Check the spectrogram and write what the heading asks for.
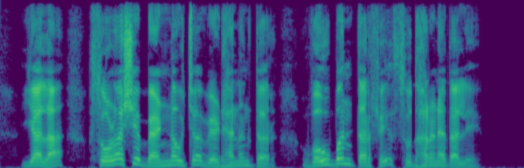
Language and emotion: Marathi, neutral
